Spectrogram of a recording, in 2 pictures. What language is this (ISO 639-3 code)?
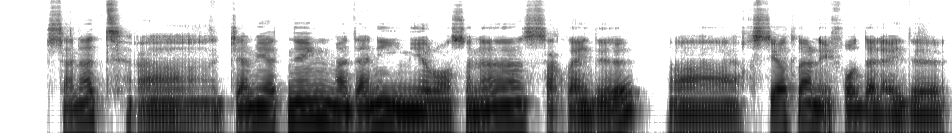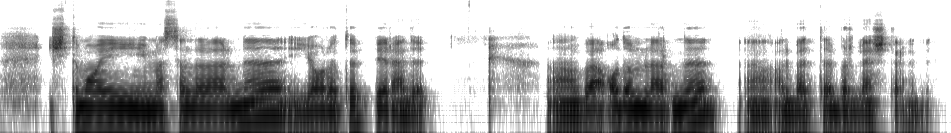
uzb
